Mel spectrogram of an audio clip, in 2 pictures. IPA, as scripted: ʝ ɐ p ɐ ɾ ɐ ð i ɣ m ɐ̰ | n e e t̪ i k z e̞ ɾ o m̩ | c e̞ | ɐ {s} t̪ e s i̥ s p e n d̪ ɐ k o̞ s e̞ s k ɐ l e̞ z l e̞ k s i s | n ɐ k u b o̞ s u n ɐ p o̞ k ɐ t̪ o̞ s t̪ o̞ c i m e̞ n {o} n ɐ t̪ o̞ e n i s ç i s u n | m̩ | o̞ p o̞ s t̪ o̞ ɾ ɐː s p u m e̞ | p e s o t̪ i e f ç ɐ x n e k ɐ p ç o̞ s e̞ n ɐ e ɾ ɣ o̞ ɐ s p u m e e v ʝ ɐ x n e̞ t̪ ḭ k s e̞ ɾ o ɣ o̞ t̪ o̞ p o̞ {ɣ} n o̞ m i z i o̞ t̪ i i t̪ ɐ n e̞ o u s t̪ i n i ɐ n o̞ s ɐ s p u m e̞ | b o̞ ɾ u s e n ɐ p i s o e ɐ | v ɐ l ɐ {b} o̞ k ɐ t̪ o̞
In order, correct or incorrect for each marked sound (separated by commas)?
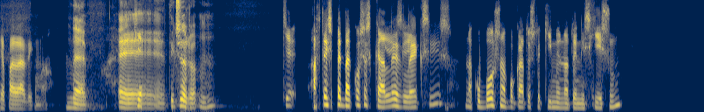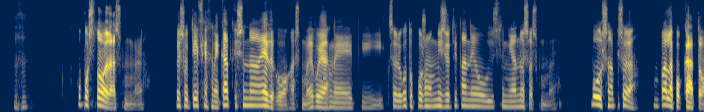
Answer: incorrect, correct, incorrect, incorrect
